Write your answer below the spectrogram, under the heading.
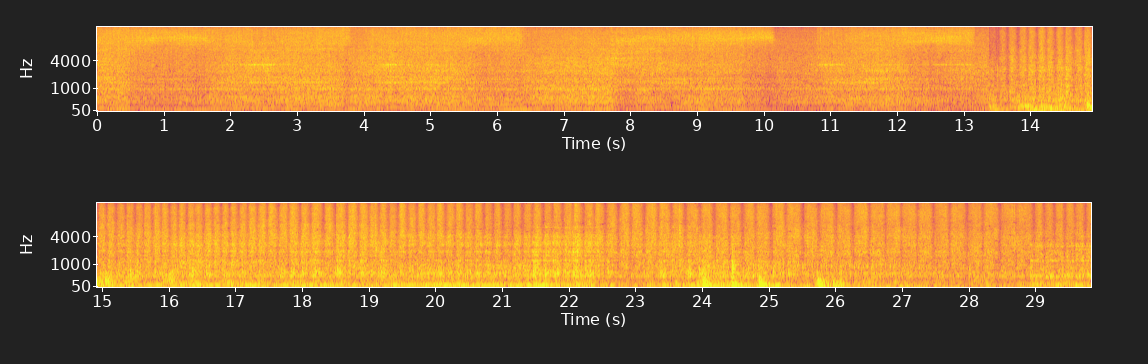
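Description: A belt grinder's abrasive belt running against a wooden knife handle: a steady grinding hiss with a faint motor hum, briefly easing off about ten seconds in. About halfway through it gives way to hand sanding, abrasive paper rubbed in quick, even back-and-forth strokes along the leaf-spring steel blade, with a few light knocks late on.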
